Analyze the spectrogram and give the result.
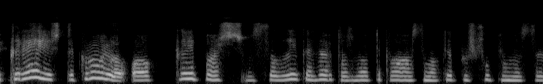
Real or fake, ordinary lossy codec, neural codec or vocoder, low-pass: fake; Opus, 16 kbps; codec, 16 kHz, 1 kbps, FreqCodec, smaller model; 7.2 kHz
